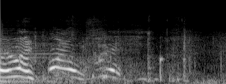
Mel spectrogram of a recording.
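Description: Three short cries from a man, each rising and falling in pitch, in the first second or so, over clicking and rattling from a mountain bike on rocky ground.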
